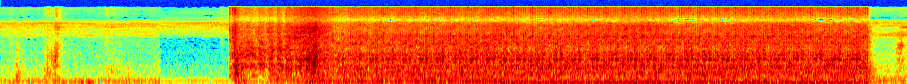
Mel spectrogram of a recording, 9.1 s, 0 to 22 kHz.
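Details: 1996 Ford F-350 7.3 Powerstroke diesel after high-pressure power steering line replacement and fluid top-up: engine fires and settles into a steady even run with no pump whine or groan. Normal power steering operation.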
